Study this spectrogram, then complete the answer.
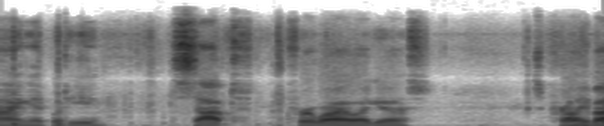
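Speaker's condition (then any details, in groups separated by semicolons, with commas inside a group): No condition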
